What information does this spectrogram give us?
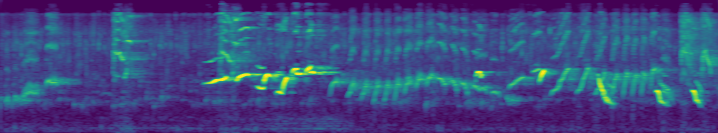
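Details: White-rumped shama (murai batu) of forest stock singing: a loud run of varied whistled and slurred notes, rapid downward-sweeping phrases repeated after a quieter opening with a brief burst of noise.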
